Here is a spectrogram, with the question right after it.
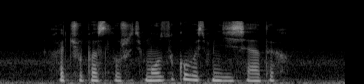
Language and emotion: Russian, neutral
